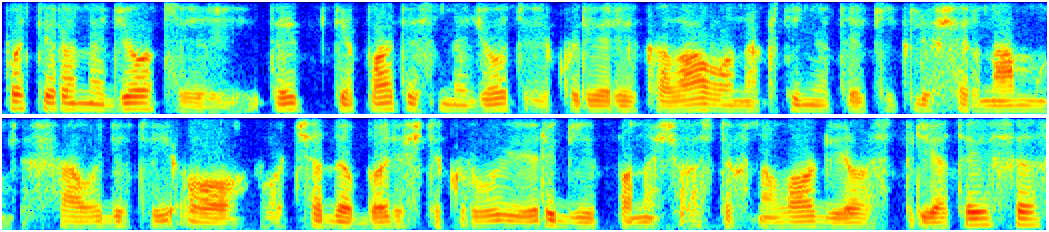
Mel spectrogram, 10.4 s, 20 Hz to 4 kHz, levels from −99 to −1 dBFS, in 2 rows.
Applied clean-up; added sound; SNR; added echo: none; none; none; none.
